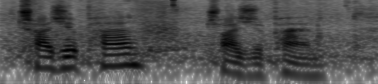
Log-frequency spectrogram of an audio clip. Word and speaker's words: Tragopan: It's the pronunciation is correct, Tragopan.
